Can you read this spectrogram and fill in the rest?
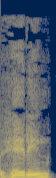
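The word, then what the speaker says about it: हेरेम (חרם): क्रिया रूप हराम है। अब हेरेम, इसका उच्चारण हेरेम है, यह कठिन है।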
